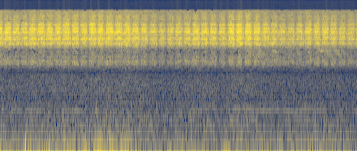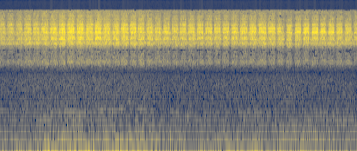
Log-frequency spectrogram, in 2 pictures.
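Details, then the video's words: Cicadas in a Tuscan summer give a continuous high, hissing buzz that pulses rapidly and steadily throughout, with low wind rumble and gusts underneath. "Cicada or Cigarra - Sounds of summer in Tuscany"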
